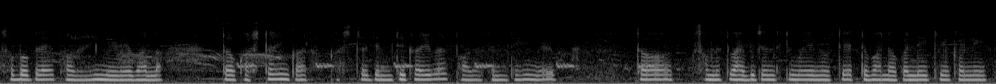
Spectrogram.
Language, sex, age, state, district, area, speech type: Odia, female, 18-30, Odisha, Kendrapara, urban, spontaneous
